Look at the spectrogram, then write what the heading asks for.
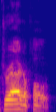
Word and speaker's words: Dragapult: It's pronounced Dragapult. There you go, because it is a G in it, not a C.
